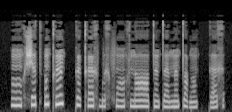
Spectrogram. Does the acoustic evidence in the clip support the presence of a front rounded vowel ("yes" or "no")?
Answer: yes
